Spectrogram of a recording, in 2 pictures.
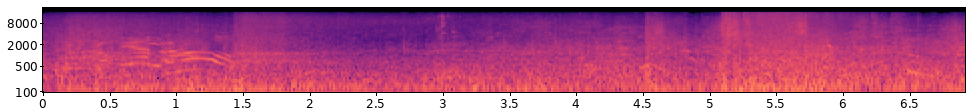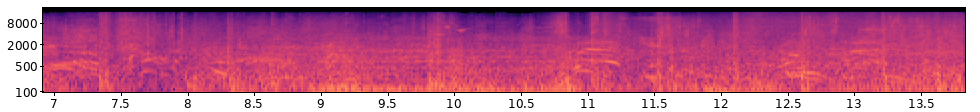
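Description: Melee weapons thud and slash against bodies in a fight.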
